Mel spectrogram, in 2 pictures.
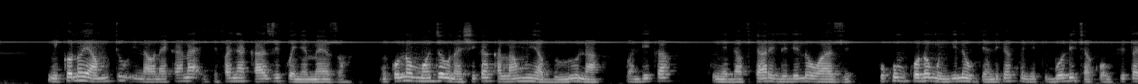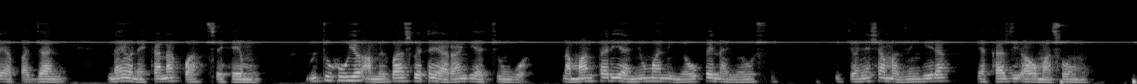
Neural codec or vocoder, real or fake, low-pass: autoencoder, 48 kHz, 128 numbers a frame, DAC-VAE, trained on Japanese speech; fake; 7.2 kHz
